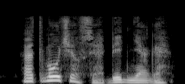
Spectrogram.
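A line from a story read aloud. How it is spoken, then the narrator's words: Hoarse. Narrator (Russian): сказал Стась хрипло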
